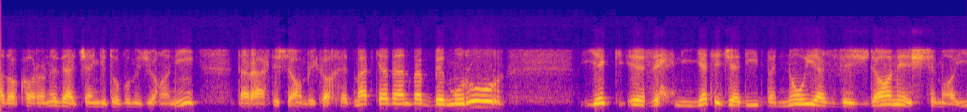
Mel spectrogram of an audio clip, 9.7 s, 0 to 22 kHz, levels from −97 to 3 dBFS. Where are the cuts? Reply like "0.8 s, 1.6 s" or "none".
none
